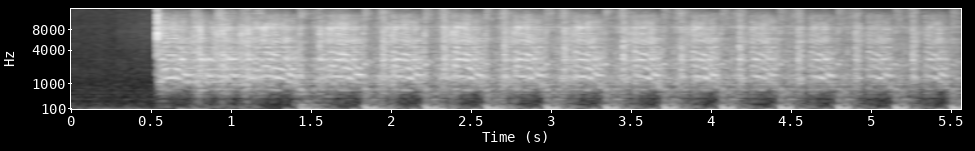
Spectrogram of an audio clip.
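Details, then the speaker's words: Honda N600 with replacement CBR1000RR engine, first start, open header exhaust: catches at once and settles to a steady even idle about three pulses a second, raw exhaust bark, no knock heard; runs fine. "It with the open header, it makes it a little harder to hear any engine noises, but from what I could hear, it sounded okay."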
